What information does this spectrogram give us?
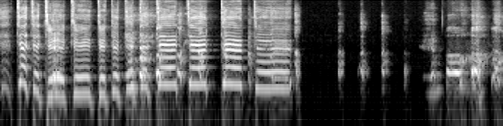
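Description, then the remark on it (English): A voice loudly imitates the Dixie horn tune of the General Lee, a car with a Confederate flag on it, a quick run of melodic, horn-like sung notes lasting a few seconds, followed by quieter scattered vocal sounds. “a car that has a Confederate flag on it called the General Lee. Lee. And when you honk the horn, what did the horn sound like?”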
